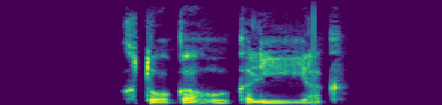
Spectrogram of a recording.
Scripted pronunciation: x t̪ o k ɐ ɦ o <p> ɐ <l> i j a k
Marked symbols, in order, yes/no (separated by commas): no, yes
